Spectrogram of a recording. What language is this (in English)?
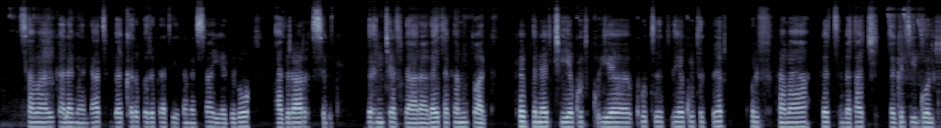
Amharic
